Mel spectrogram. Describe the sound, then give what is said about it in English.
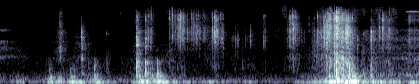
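Dice rattle and clatter during a tabletop roleplaying game, a run of brisk clicks and tumbling knocks that swells into a louder burst near the end. “watch dice. This is for the Jedi Knight. Whoa. Oh, you got a one on the wild die.”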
